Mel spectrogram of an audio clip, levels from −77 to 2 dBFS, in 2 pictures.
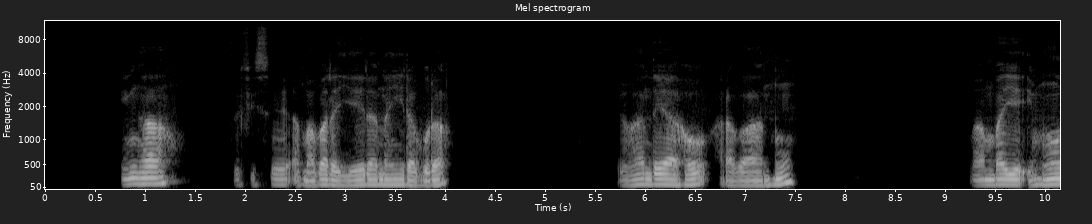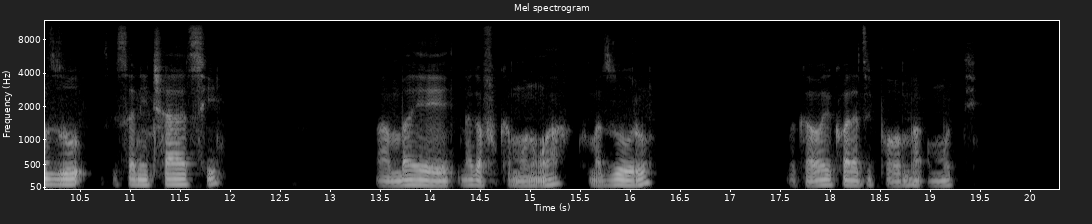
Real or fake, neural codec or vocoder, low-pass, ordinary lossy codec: real; none; 10.8 kHz; MP3, 96 kbps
